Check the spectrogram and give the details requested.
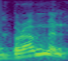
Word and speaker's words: Brahma: Oftentimes we'll say Brahma Ji. So it's Brahma, a long A at the end, and then Ji, meaning sir.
